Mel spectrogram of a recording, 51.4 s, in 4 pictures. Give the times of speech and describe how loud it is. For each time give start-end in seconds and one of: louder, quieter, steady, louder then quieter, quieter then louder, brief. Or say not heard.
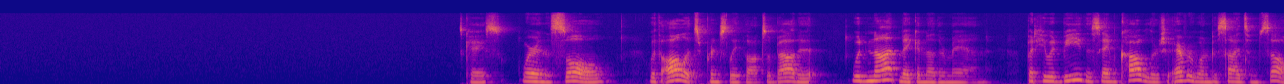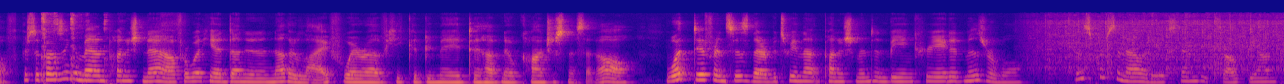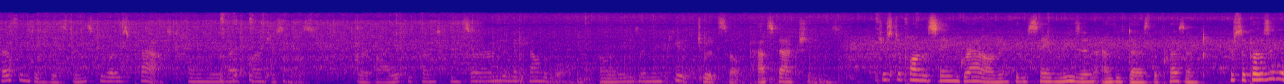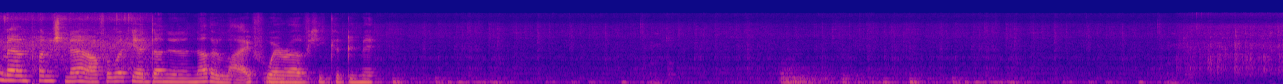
4.6-42.2 quieter then louder.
